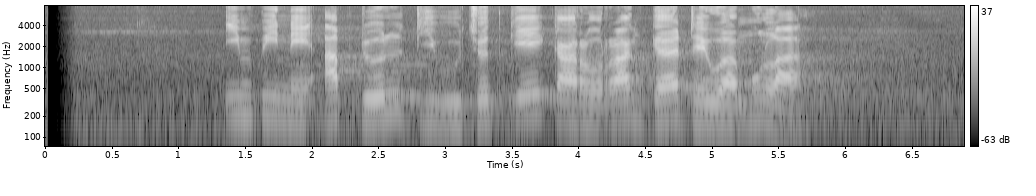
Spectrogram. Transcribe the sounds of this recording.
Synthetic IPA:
ʔimpineʔab̚d̪̥ʊ̤ld̪̥i̤wud̥ʒ̥ṳt̪̚kekaɾoraŋɡaɖ̥e̤wamula

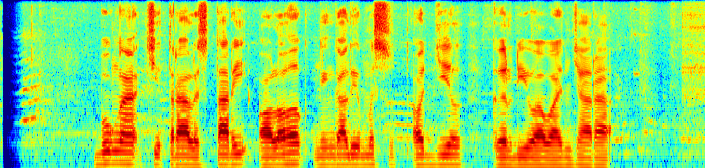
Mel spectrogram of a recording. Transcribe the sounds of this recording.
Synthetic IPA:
buŋat͡ʃit̪ɾaləst̪aɾiʔɔlɔɦɔk̚niŋɡaliməsut̪ɔd͡ʒil | kɨrdiwawaɲt͡ʃaɾa

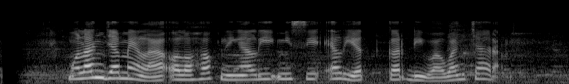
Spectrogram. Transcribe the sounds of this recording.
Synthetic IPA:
muland͡ʒamɛlaʔɔlɔɦɔk̚niŋalimisiʔɛliət̪̚kɨrdiwawaɲt͡ʃaɾa̰

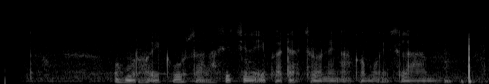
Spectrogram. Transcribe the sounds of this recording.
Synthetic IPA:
ʔumɾɔhikusa̰lahsid̥ʒ̥i̤neʔib̥a̤d̥a̤hd̪̥ɾonɪŋʔa̰ɡ̥ɔmɔ̰ḭslam

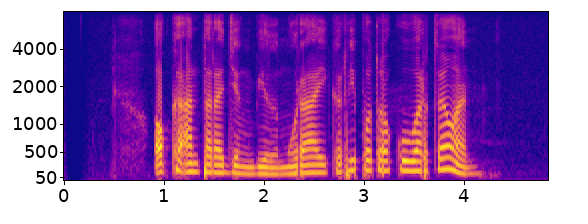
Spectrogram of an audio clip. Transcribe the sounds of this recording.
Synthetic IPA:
ʔɔkaʔant̪aɾad͡ʒɨŋbilmuɾajkɨrdipɔt̪ɔkuwart̪awan

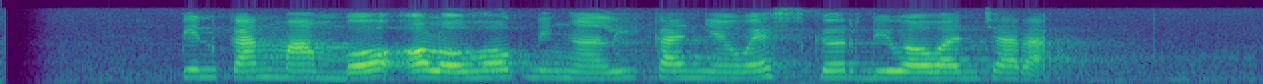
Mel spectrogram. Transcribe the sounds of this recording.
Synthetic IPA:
pinkanmambɔʔɔlɔɦɔk̚niŋalikaɲəwɛskɨrdiwawaɲt͡ʃaɾa̰

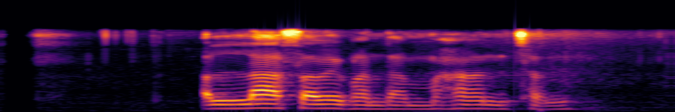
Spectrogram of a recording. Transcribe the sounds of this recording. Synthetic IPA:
ʌlːaɦsʌβʌjbʱʌnd̪amʌɦant͡sʰʌn

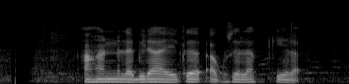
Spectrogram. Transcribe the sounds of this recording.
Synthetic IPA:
aɦanːəlæbilaːekəʔakusəlakːijəla̰

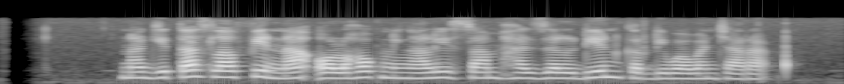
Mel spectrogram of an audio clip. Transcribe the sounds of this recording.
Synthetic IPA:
naɡit̪aslafinaʔɔlɔɦɔk̚niŋalisamɦazəldinkɨrdiwawaɲt͡ʃaɾa̰

